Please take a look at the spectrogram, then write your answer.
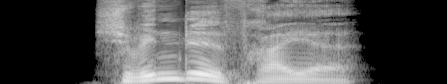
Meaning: inflection of schwindelfrei: 1. strong/mixed nominative/accusative feminine singular 2. strong nominative/accusative plural 3. weak nominative all-gender singular
- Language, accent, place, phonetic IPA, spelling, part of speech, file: German, Germany, Berlin, [ˈʃvɪndl̩fʁaɪ̯ə], schwindelfreie, adjective, De-schwindelfreie.ogg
